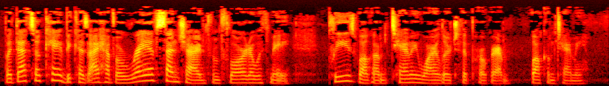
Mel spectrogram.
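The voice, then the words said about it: Slightly off, sick-sounding voice. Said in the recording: “having a little bit of a funny voice today. I'm feeling a little bit under the weather again”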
